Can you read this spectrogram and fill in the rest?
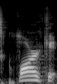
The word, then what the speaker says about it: Clerk: Apparently, the middle name, it reads as Clerk, but it could be pronounced as Clark. That's Scottish for you.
